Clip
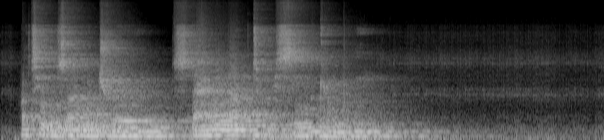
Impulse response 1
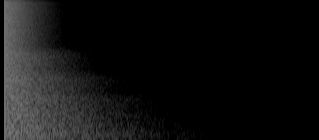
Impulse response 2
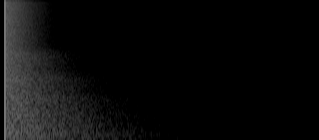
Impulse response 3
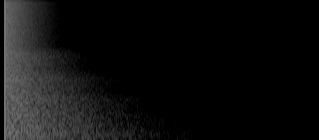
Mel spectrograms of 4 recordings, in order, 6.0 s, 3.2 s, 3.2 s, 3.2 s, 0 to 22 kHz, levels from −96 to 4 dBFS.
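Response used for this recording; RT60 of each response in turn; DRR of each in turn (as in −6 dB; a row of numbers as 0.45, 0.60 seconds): 3; 2.1, 2.1, 2.1 seconds; −6.5, 3.5, −2.5 decibels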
